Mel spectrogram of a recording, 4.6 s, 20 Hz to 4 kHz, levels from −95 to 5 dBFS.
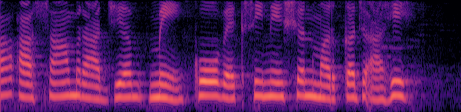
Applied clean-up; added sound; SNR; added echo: none; none; none; none.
